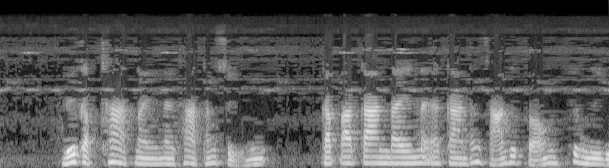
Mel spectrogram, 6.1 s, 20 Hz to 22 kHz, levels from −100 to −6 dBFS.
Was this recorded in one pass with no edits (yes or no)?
yes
